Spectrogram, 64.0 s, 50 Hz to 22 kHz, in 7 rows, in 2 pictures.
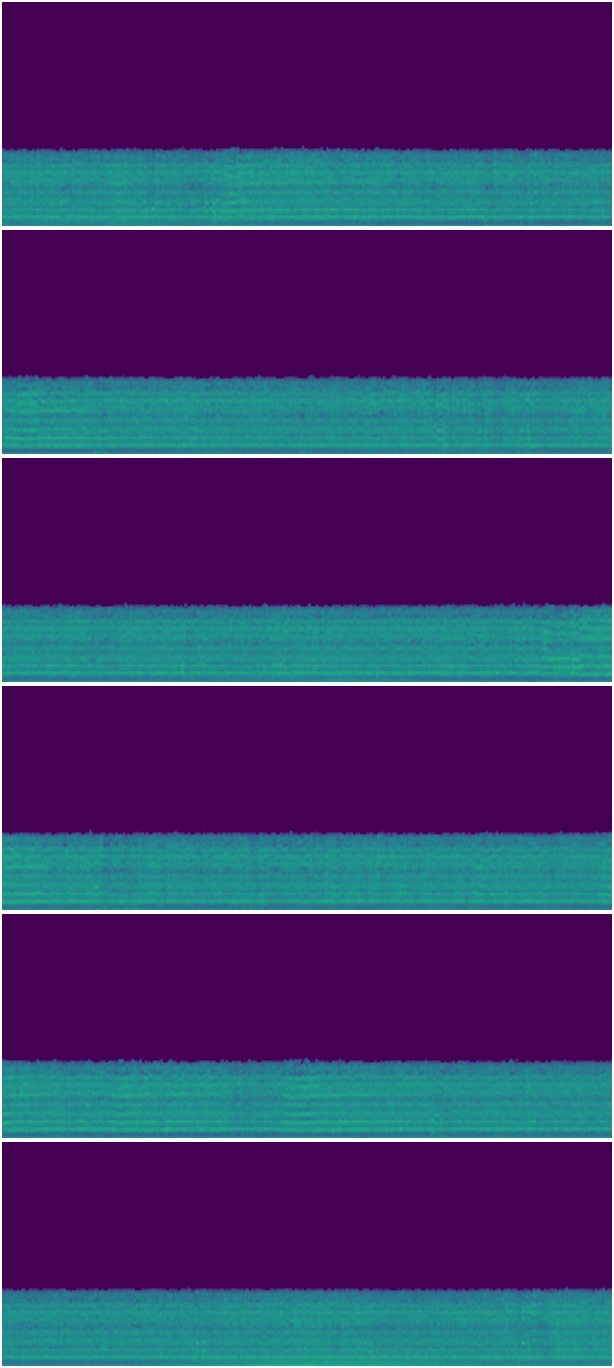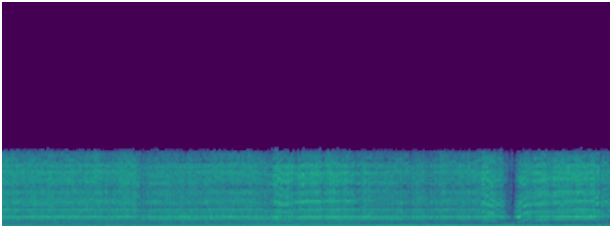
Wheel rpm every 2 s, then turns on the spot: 230, 230, 230, 230, 230, 230, 230, 230, 230, 230, 240, 230, 230, 230, 230, 230, 230, 230, 230, 230, 230, 230, 240, 240, 230, 230, 230, 230, 230, 230, 230, 160.
none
